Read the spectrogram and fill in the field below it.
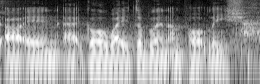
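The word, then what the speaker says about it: Portlaoise: Ireland um which are in goway Dublin and Port leash said that very well really well yeah um it's Lizzy's written that down phonetically for me hi Port leash hello Port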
